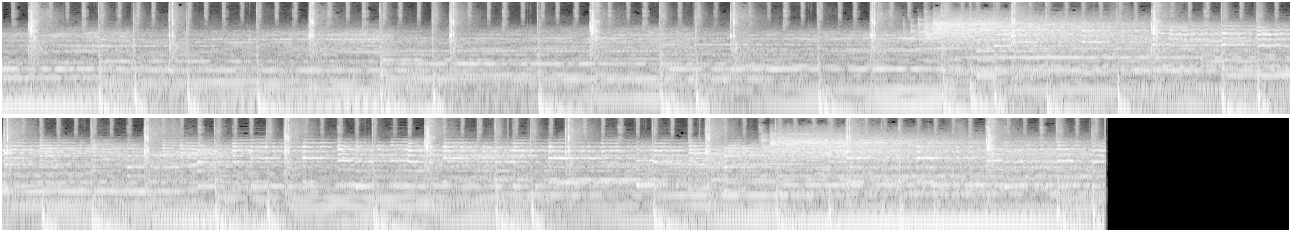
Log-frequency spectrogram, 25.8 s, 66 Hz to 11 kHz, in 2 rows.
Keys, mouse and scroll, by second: 0.7 shift+Page_Up, 1.9-3.9 drag, 3.9 shift+Page_Up, 5.0-7.6 drag, 7.6 shift+Page_Up, 8.4-12.2 drag, 12.2 shift+Page_Up, 12.9 click, 15.0-20.6 drag, 20.6 shift+Page_Up, 21.6 click, 22.6 Delete, 23.4 click, 24.2 Delete, 24.7-25.4 scroll down 1, 25.4 F2, 25.7 click.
